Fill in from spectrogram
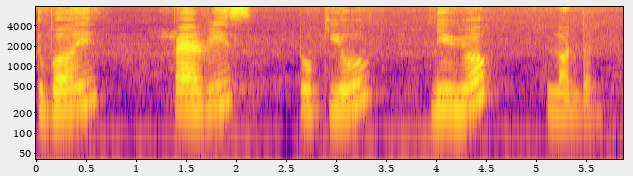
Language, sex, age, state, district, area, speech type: Nepali, female, 45-60, West Bengal, Darjeeling, rural, spontaneous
